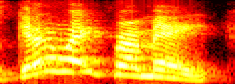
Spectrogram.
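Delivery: imitating a daughter, high and loud; loud mock rejection, pitch jumping up; daughter's outburst. Daughter pushing mom off mid-hug, mock outburst. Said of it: "she goes".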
